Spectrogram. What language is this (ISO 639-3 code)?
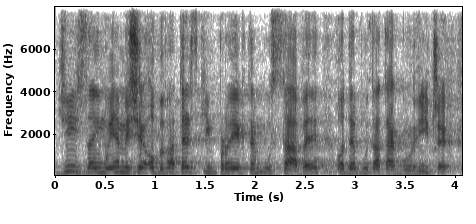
pol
